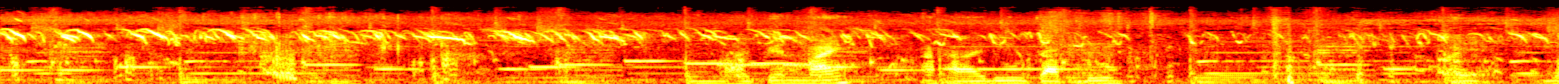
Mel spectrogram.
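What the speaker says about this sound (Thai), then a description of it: "ถ่ายไก่ใกล้ๆหน่อย" Home-raised chickens cluck loudly and near in a continuous flock chatter while someone talks over them.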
